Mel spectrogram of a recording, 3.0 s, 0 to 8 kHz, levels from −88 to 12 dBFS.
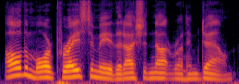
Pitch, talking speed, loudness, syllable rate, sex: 150 Hz, 260 wpm, -16 LUFS, 4.9 syllables/s, male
